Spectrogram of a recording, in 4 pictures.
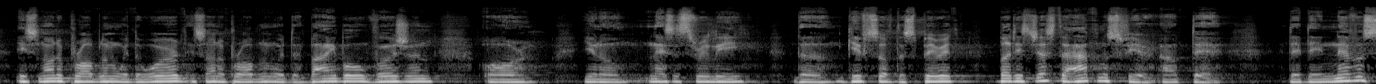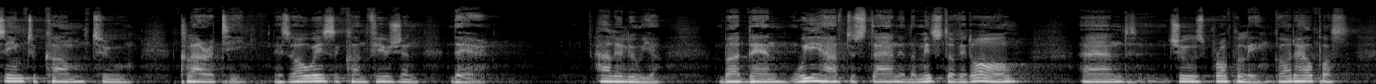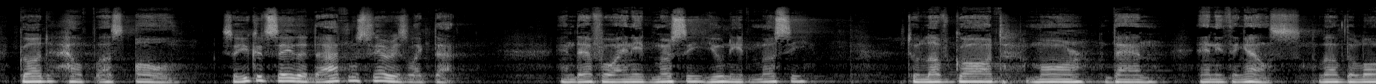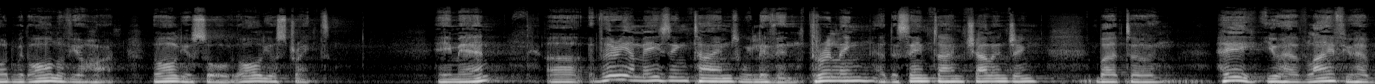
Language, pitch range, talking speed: English, 115-140 Hz, 140 wpm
